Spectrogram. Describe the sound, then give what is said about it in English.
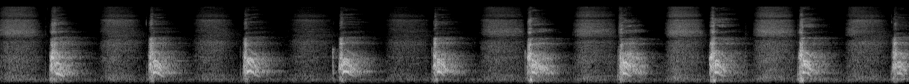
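About ten sharp, forceful exhales through the nose or mouth during a breathing exercise, the belly drawn up and in with each, in a steady, rapid rhythm, each a loud breathy burst roughly a second apart, with no talking. “taking one or two hands to your navel, your belly button, and just quickly drawing up and in every time you exhale to think about where that exhale should be emanating from.”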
